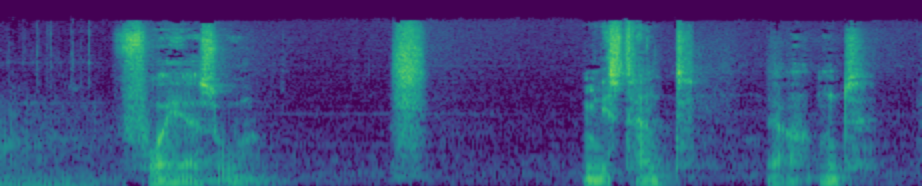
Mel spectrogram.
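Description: An elderly man speaks calmly and quietly, close by.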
